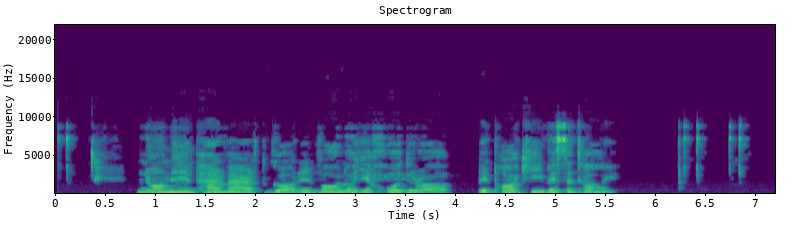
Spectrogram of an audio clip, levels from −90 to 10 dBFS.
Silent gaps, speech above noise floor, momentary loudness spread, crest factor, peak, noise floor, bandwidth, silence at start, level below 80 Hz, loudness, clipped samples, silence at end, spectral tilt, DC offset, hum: none; 58 dB; 16 LU; 20 dB; -2 dBFS; -78 dBFS; 9.8 kHz; 0.1 s; -60 dBFS; -21 LUFS; under 0.1%; 0.3 s; -4.5 dB/octave; under 0.1%; none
